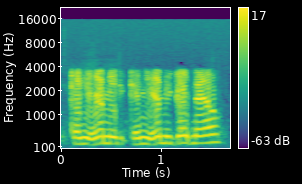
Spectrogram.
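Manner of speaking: usual speaking voice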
